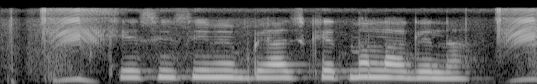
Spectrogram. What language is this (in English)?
Bhojpuri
